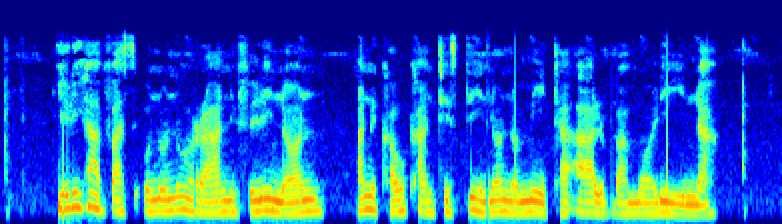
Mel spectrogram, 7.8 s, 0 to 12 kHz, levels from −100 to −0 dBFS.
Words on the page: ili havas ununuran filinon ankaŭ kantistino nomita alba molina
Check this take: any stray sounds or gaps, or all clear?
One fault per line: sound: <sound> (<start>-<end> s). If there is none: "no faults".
sound: dropout (4.9-4.9 s)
